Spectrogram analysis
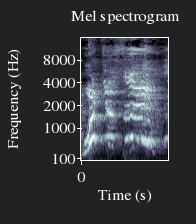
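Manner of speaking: high, loud mock voice with a laugh; laughing high-pitched imitation; mocking quote. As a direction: squeak it out like a startled fool.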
